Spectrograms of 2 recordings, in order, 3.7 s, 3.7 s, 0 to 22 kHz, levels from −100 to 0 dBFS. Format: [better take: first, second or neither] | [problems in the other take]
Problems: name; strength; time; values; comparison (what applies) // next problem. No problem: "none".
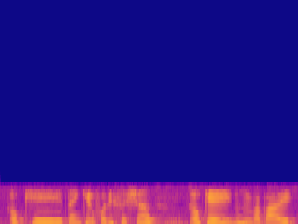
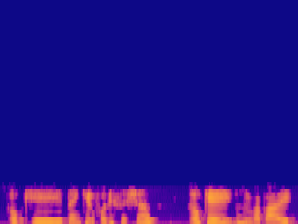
first | noise reduction (classical method spectral subtraction)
